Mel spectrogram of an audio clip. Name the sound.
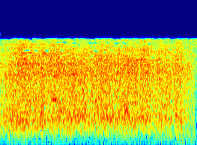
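train sound effect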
